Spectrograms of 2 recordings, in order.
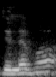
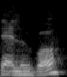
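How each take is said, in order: First: The first syllable sounds like 'dill'. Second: The first syllable sounds like 'del'. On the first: The speaker calls it right. "It's deliver" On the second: The speaker calls it wrong. "and not deliver"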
